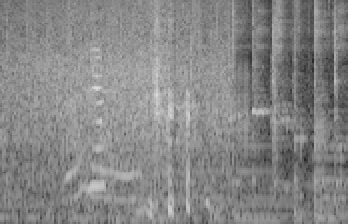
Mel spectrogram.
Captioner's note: laughing; bouncy music continues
